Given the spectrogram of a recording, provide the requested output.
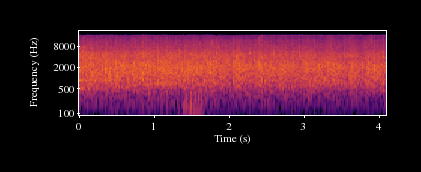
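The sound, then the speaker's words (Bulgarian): An audience applauds steadily to thank God for what He has done in their lives, a dense crackle of many hands clapping at once that stays fairly loud and even throughout, with no voices rising above it. “О, хайде, служи си ръцете заедно, ръкопляска и му благодари му за това, което е направил в живота.”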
